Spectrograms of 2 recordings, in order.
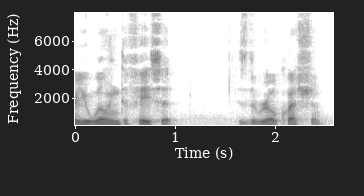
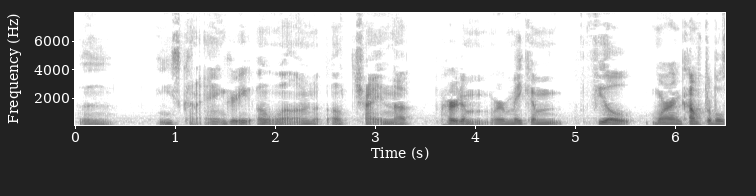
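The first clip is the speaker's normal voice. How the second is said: put-on timid old self; 5 dB quieter than usual. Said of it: "Where before you'd be just like".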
